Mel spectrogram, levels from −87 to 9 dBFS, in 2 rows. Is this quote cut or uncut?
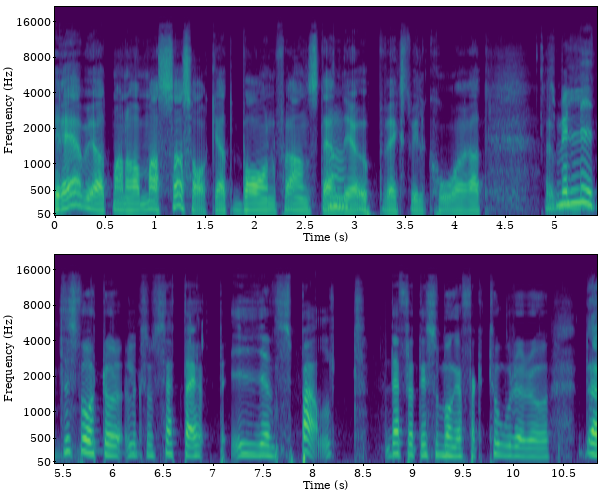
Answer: uncut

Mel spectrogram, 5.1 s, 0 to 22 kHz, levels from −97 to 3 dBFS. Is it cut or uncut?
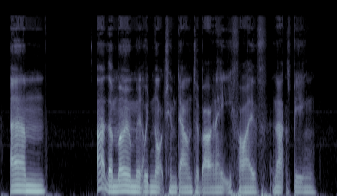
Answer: cut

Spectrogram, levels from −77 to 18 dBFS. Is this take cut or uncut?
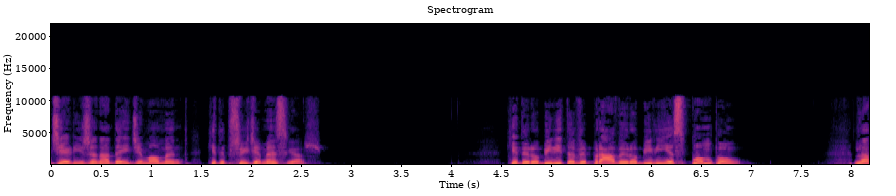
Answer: uncut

